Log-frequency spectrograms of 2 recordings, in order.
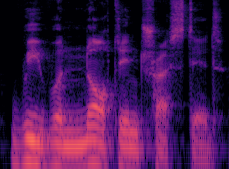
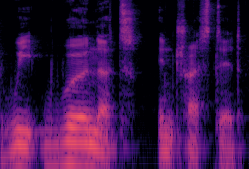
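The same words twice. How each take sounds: First: The word 'not' carries strong stress. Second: The word 'not' carries no strong stress. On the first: The speaker calls it right. "you should stress the not" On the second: The speaker calls it wrong. "sounds strange"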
